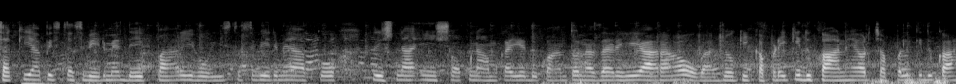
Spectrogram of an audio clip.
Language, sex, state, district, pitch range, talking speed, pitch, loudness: Hindi, female, Chhattisgarh, Korba, 190-205 Hz, 225 wpm, 195 Hz, -18 LUFS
